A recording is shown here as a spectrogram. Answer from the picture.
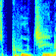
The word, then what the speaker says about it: poutine: It's poutine. I think it's the way it's pronounced. P-O-U-T-I-N-E. And my guest is Mercea Monroe.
